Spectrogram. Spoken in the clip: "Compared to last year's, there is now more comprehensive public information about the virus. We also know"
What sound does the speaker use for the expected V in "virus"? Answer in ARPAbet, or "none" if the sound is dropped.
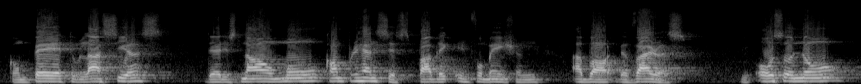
V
